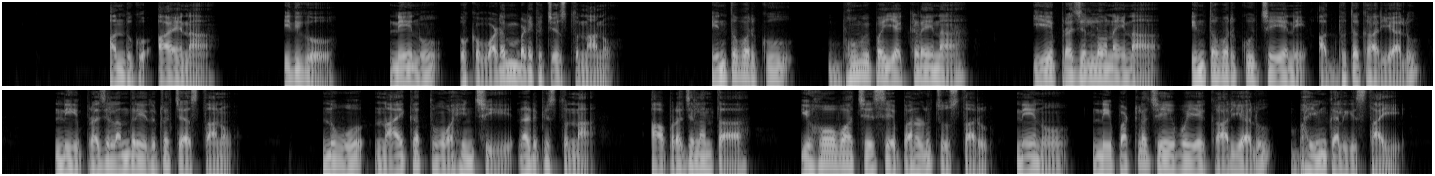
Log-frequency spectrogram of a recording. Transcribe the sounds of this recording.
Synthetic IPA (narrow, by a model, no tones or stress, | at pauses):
ɐnd̪uk̬uaːjɐnɐ̰ | id̪iɡo̞̰ː | ne̞ːnu | ɔkɐʋɐɽɐmbɐɽɐkɐt͡ʃe̞ːst̪unːa̰ːnṵ | int̪ɐʋɐɾɐku | bʱuːmipɐjɛkːɐɽɐjnaː | eːpɾɐd͡ʒɐlːo̞ːnɐjna̰ː | int̪ɐʋɐɾɐkuːt͡ʃɛːjɐnḭɐd̪̚bʱut̪ɐkaːɾja̰ːlu | niːpɾɐd͡ʒɐlɐnd̪ɐɾied̪uʈɐt͡ʃeːst̪a̰ːnṵ | nuʋːunaːjɐkɐt̪ʋɐ̃mʋɐɦiɲt͡ʃḭnɐɽipist̪unːa̰ː | aːpɾɐd͡ʒɐlɐnt̪a̰ː | jeɦɔːʋaːt͡ʃeːse̞ːpɐnulut͡ʃuːst̪a̰ːɾṵ | ne̞ːnṵ | niːpɐʈlɐt͡ʃɛːjɐboːjeːkaːɾjaːlu | bʱɐjɐmkɐliɡist̪a̰ːjḭ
